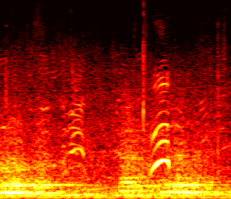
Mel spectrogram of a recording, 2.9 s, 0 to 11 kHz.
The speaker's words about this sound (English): Much of the recycling done in the Philippines happens at massive dump sites like this one on the outskirts of Manila. Here, trucks roll in every few minutes to unload garbage from Metro Manila's 12 million residents.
